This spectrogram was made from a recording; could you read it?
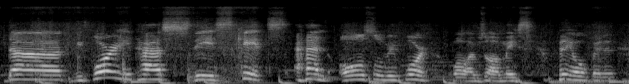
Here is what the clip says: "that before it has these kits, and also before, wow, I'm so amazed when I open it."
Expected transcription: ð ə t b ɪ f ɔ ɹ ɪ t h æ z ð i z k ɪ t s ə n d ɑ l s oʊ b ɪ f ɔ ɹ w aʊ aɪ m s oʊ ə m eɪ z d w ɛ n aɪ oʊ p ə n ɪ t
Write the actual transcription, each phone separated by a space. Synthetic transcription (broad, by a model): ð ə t b ɪ f ɔ ɹ ɪ t h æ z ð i s k ɪ t s ə n d ɑ l s oʊ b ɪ f ɔ ɹ w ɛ aɪ m s oʊ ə m eɪ s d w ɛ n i oʊ p ə n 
